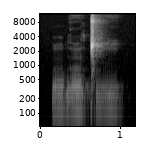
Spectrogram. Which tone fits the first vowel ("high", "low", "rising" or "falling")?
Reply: low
